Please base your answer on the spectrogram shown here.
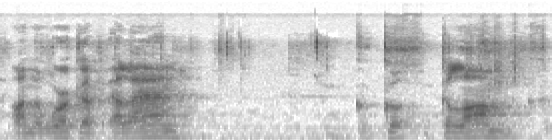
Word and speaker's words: Golomb: the work of Elan Golomb. It's either Golomb or Golomb, however you pronounce Golomb. I'm pretty sure the B is silent.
